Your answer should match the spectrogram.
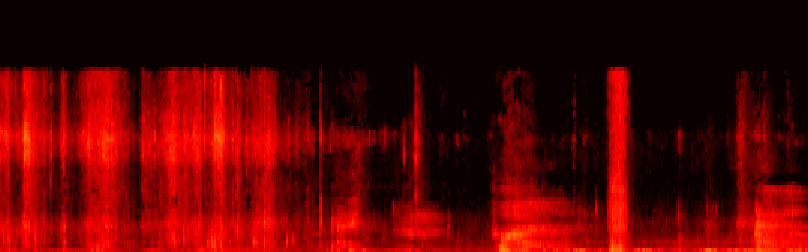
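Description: Footsteps crunching through dry leaves and dead grass, an uneven step about every half second, with one sharp click about six seconds in.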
